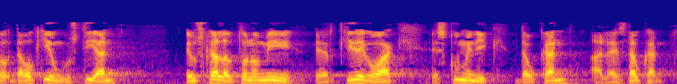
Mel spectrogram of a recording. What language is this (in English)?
Basque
